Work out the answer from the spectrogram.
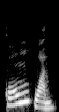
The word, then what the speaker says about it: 공원: 공원(gong won) 공원(gong won) 공원(gong won) means park you have seen all six Hangul syllable block patterns in real Korean words 사과 수박 공원 how was that everyone?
